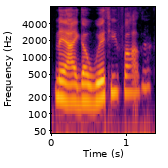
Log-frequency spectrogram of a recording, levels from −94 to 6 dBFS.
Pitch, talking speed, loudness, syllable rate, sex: 205 Hz, 260 wpm, -15 LUFS, 5.4 syllables/s, female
